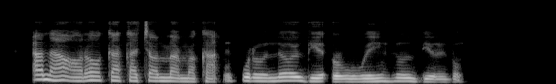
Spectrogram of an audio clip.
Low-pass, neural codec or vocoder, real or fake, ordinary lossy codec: none; codec, 16 kHz, 1 kbps, FunCodec, trained on LibriTTS, 50 frames a second; fake; none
